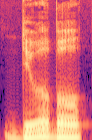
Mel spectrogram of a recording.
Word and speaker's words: Dewable: And the last one is Andrew Dew's Doable Premium Access. Since his last name is Dew, D-E-W, the program is called the Doable Premium Access. It's spelled D-E-W-A-B-L-E.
